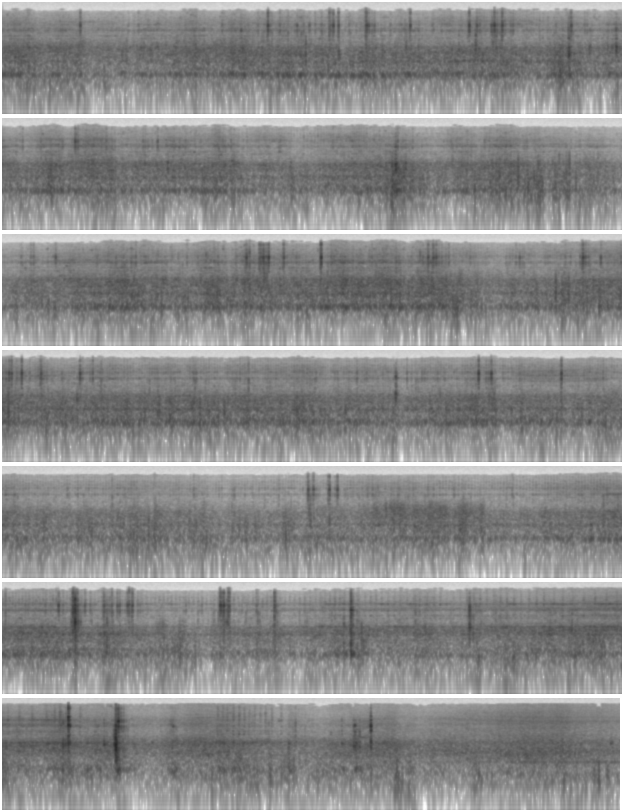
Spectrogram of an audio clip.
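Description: Bicycle rolling on asphalt, heard through a bike-mounted camera: a steady tyre and road rumble, with a few sharp knocks as bumps jar the mount, the loudest near the end.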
